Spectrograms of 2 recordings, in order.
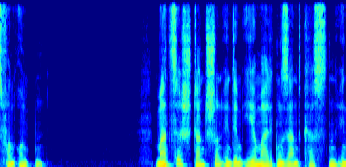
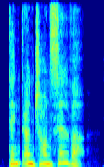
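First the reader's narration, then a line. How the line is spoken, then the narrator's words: Hissing. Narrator (German): zischte Flieger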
